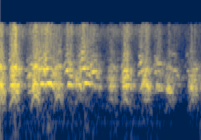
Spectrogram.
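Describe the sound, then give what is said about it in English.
A husky sled dog, King, an Eskimo lead dog in the Yukon, barks loudly and eagerly over and over, a quick run of excited yelps and bays, with no voices heard. “The Wonder Dog King, swiftest and strongest of Eskimo lead dogs, blazes a trail through storm and snow for Sergeant Preston as he meets the challenge of the Yukon.”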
